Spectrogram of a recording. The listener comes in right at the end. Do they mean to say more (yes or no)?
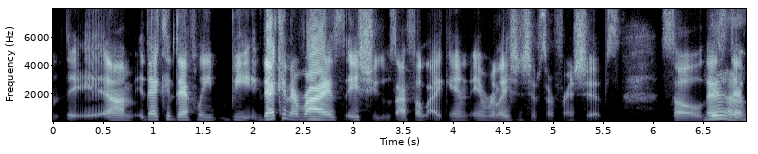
no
